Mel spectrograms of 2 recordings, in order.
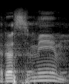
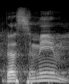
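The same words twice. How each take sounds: Both takes have the same delivery.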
